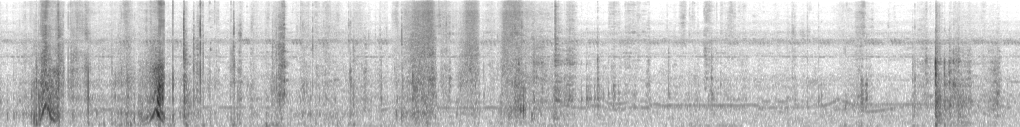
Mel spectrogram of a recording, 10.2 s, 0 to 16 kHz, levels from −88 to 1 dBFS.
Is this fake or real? real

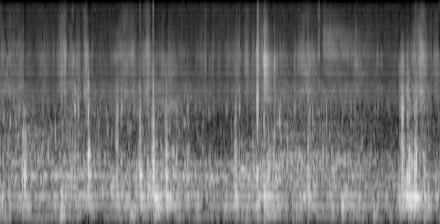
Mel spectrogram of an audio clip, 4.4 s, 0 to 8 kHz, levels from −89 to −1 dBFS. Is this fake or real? fake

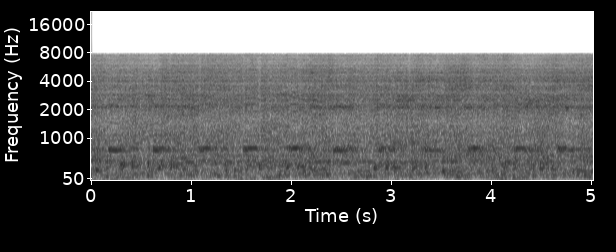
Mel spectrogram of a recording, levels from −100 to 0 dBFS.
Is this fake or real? fake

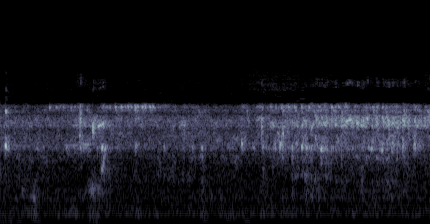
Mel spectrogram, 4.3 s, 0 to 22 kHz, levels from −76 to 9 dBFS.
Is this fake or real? real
